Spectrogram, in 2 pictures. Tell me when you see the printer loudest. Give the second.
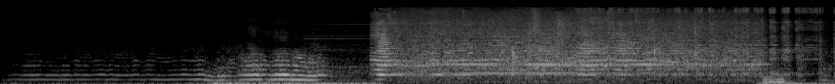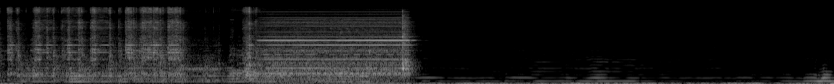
12 s.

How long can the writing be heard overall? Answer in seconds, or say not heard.
not heard.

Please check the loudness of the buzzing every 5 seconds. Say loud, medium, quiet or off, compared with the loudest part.
loud, loud, quiet, quiet.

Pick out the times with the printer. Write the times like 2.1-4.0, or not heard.
3.0-12.5.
